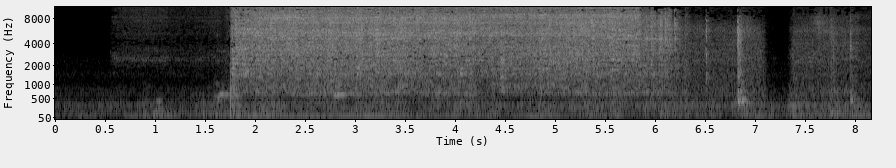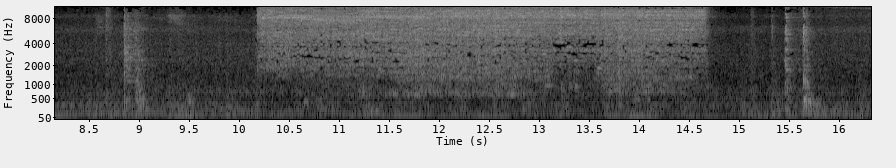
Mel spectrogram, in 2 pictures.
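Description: Automatic packing machine with vibratory bowl feeders running: a steady low hum, broken twice by long spells of loud hissing rush of about four seconds each, with scattered sharp clicks of the mechanism in between.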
